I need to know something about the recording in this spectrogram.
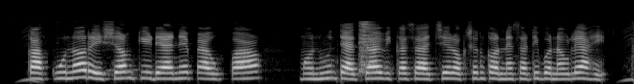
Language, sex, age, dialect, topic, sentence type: Marathi, female, 18-24, Varhadi, agriculture, statement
